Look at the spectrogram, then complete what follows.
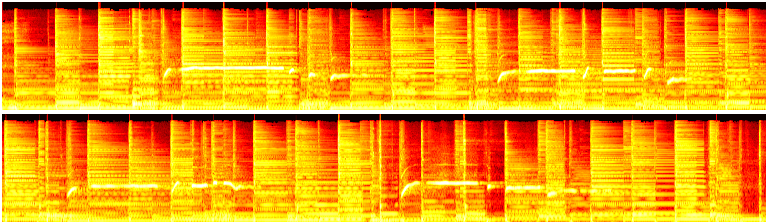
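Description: A bright whistled melody carries a tune in sustained, gliding notes over steady full band accompaniment with a strong beat, with no voices singing or talking.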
